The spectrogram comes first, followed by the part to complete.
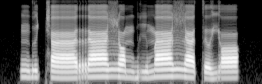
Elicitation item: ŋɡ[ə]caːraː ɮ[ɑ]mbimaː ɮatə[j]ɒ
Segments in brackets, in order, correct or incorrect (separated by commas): correct, incorrect, correct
